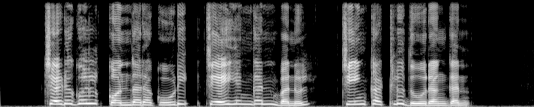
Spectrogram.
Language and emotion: Telugu, neutral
